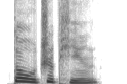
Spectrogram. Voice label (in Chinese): "豆制品", Chinese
